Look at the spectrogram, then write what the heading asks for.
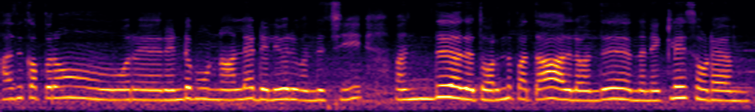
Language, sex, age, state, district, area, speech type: Tamil, female, 45-60, Tamil Nadu, Tiruvarur, rural, spontaneous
